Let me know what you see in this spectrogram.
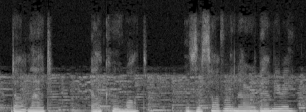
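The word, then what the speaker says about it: دولة الكويت: The state of Kuwait, Arabic, pronounced Dawlat al-Kuwait, is a sovereign Arab emirate bordered by Saudi Arabia to the south and Iraq to the north and west.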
